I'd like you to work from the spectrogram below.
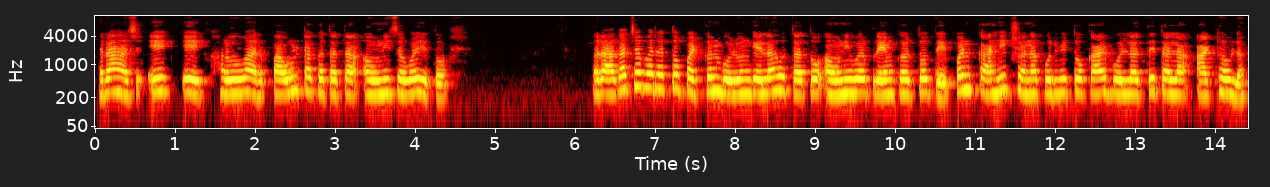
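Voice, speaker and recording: A woman's voice: high-pitched, fairly even intonation, slow pace, a little mellow, lo-fi sound. A woman with a Marathi accent reading a romantic story aloud, voicing all the characters' lines in her own voice. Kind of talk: scripted story narration.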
